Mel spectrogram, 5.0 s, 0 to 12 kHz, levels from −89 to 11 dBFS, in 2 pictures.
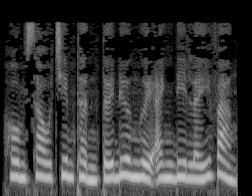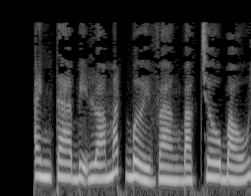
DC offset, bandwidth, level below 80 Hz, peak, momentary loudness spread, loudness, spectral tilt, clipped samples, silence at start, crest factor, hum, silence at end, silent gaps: under 0.1%; 8.8 kHz; -52 dBFS; -6 dBFS; 5 LU; -19 LUFS; -6 dB/octave; under 0.1%; 0.05 s; 12 dB; none; 0 s; 2.43-2.84 s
